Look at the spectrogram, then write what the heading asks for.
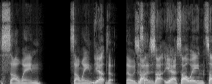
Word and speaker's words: Samhain: rule we have uh something that looks like it should be pronounced samhain but because it's gaelic it's pronounced sawwain sawwain yep that was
